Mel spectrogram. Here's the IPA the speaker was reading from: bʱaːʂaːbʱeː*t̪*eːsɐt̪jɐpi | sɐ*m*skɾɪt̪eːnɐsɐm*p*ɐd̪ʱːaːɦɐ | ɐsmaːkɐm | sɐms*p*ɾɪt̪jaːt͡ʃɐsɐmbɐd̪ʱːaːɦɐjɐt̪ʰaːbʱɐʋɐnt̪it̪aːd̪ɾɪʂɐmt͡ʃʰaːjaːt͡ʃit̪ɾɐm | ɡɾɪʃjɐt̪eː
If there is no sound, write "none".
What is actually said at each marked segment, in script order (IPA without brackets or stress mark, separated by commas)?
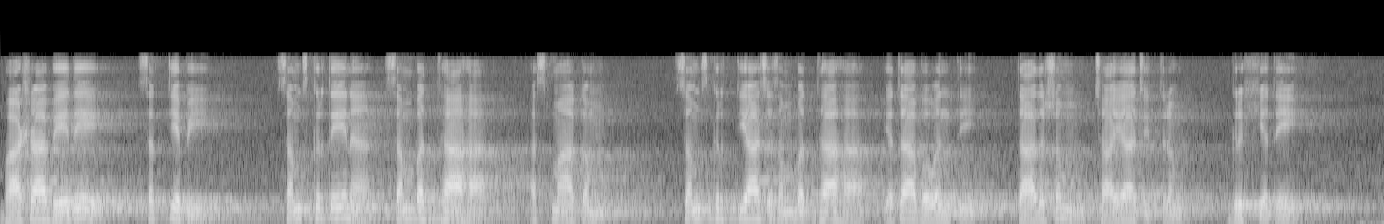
d̪, m, b, k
